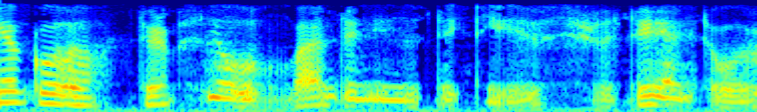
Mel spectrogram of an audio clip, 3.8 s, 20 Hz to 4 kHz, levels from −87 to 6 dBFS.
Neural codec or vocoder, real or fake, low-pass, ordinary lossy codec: autoencoder, 22.05 kHz, a latent of 192 numbers a frame, VITS, trained on many speakers; fake; 3.6 kHz; AAC, 16 kbps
